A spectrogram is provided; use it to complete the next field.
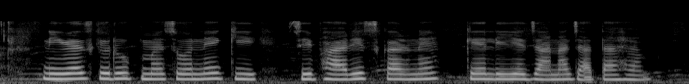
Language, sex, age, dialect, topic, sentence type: Hindi, female, 18-24, Marwari Dhudhari, banking, statement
